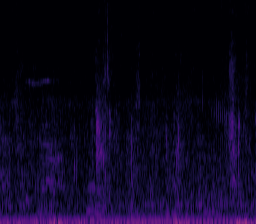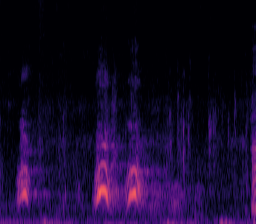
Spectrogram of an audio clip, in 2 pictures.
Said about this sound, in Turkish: Bu da dün oynadıkları köpek.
